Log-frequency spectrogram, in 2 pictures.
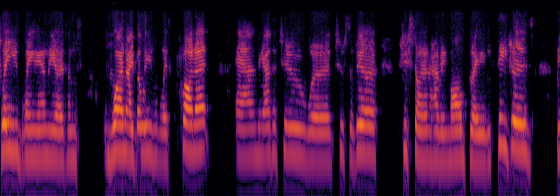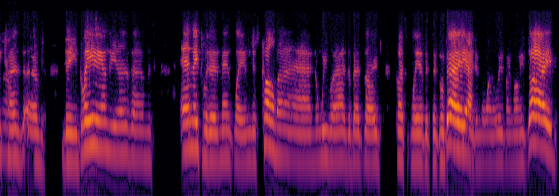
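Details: Adult woman with self-reported ataxic cerebral palsy; the speech impairment type is not named; dysarthria (ataxic cerebral palsy).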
